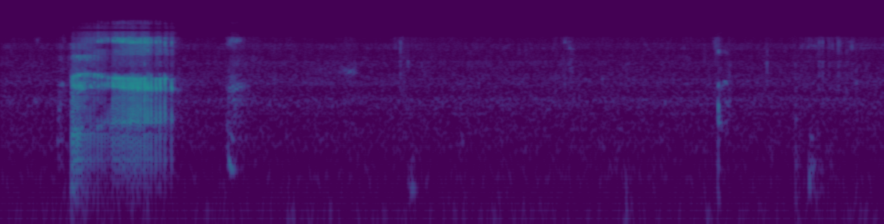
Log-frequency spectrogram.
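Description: One loud, voiced belch lasting under a second, followed by faint clicks and room noise. A single burp.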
